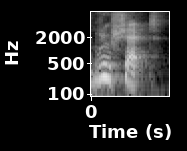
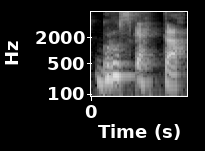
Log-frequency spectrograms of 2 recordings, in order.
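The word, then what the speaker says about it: bruschetta: Okay, I'm going to make some brusqueta. Non bruschett. Bruseta, that's how you pronounce it.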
